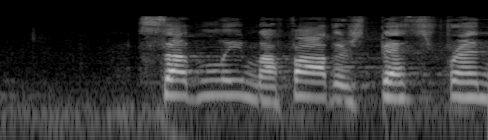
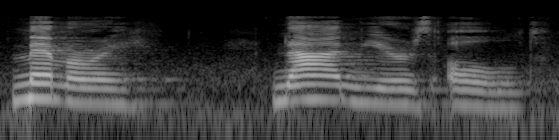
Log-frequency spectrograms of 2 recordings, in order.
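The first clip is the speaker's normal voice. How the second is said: slow, measured title read; stage heading, slow and even; announcer heading; 4 semitones lower, slower than usual. Acted. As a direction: announce the memory slowly. Memory heading.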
